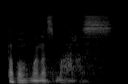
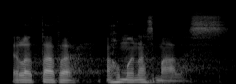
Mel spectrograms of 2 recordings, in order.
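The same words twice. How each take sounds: First: Much softer, hushed repeat; hushed echo. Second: Said in the usual way. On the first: Shown as a demonstration. Preacher echoing the discovery softly to the congregation, hushed. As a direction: let the words fall away quietly. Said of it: "repeated line". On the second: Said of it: "repeated softer".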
